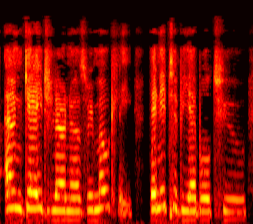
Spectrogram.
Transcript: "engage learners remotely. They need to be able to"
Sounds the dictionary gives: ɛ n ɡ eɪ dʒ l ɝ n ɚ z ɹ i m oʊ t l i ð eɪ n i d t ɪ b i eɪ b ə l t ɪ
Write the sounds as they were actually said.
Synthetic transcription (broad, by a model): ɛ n ɡ eɪ dʒ l ɝ n ɚ z ɹ i m oʊ t l i ð eɪ n i d t ɪ b i eɪ b ə l t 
